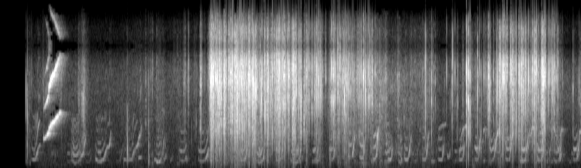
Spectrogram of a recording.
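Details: Guinea pigs give a couple of high, rising whistled wheeks, then a run of short squeaky chirps, before loud rustling and scratching noise takes over.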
